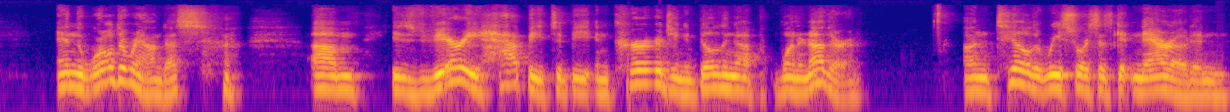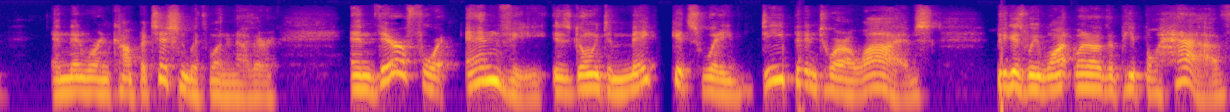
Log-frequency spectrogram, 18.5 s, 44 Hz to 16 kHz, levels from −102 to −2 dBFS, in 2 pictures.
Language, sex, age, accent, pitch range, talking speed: English, male, 50-69, American, 130-170 Hz, 165 wpm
